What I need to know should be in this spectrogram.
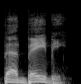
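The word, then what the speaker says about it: Bhad Bhabie: So Bad Bobby, am I saying that right? Bad Bobby, right? She's the Catch Me on the Outside girl from Dr. Phil. – Bad Baby. – Bad Baby? – Yeah.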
